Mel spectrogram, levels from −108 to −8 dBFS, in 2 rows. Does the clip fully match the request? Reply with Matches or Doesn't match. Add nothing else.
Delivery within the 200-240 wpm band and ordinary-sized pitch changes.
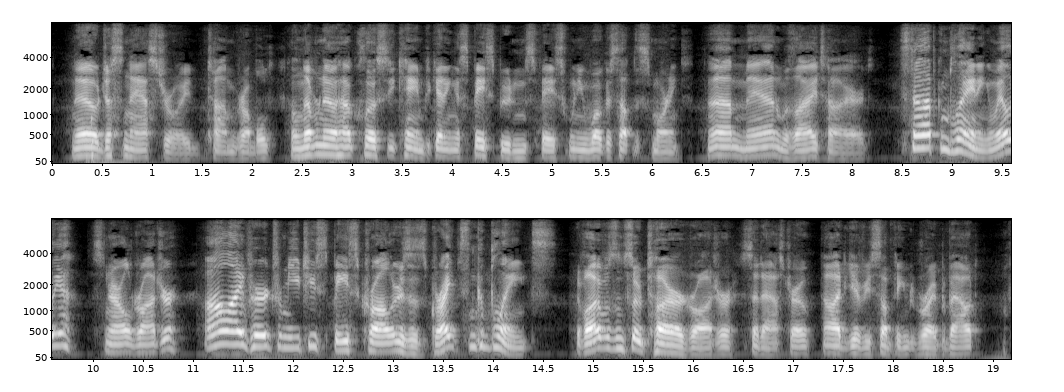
Doesn't match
